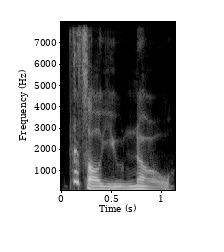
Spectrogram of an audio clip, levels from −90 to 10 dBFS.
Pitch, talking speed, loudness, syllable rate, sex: 130 Hz, 210 wpm, -19 LUFS, 4.4 syllables/s, female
